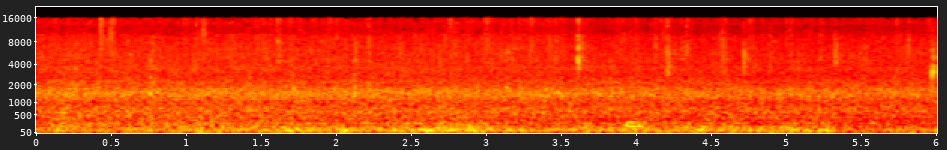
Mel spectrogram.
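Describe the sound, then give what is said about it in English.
Steady rain falls on leaves in a dense, even patter of countless small drops, fairly loud, holding constant throughout with no voices or other sounds. “It's the imagining of rain falling on leaves, sound of thunder, the flash of lightning, the earth soaking up the rain.”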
